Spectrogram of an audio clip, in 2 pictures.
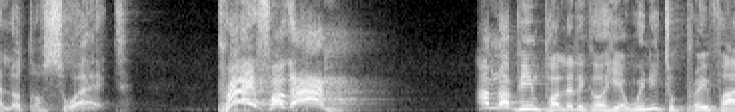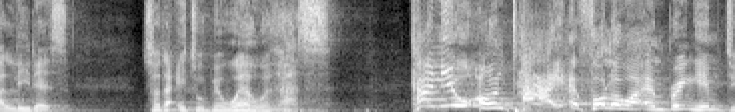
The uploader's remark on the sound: Sermon preached at CBC Shiashie Campus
